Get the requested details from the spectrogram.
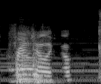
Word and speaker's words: Frangelico: Thank you for introducing me to Frangelico. And am I saying it right? Gee, Frangelico. – Yeah, Frangelico.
